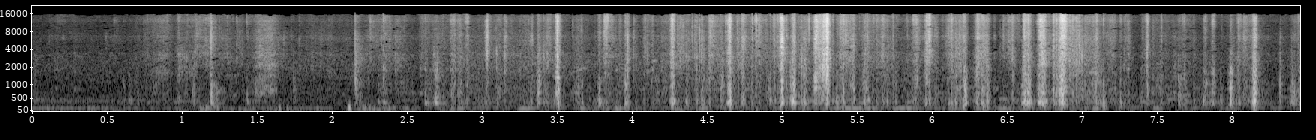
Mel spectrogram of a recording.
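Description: Cardboard and paper packaging rustle and crackle as it is torn open.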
